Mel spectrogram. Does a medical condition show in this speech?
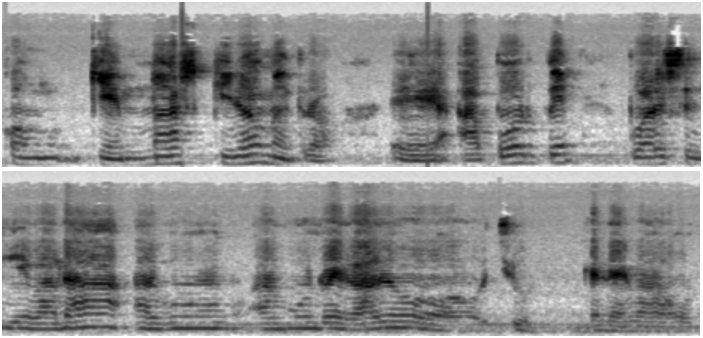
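Yes: cerebral palsy; caused by meningitis in birth canal during birth, lifelong physical motor disability.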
